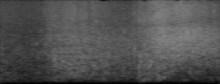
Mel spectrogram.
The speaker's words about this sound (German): Das Rauschen der Wellen wird leiser, das Wehen des Windes wird leichter.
